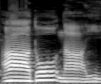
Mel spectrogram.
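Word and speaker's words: אדני: 그래서 이스라엘 사람들은 쓰기는 이렇게 쓰는데 뭐라고 읽는다고요? 전혀 다르게 아도나이 이렇게 부르는 겁니다.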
